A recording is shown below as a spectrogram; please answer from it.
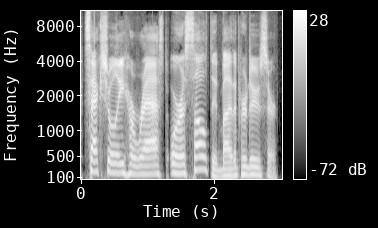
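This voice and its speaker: A woman working as a radio co-host, reading the news deliberately and adding wry, emphatic asides in casual banter. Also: low-pitched, expressive, no room sound, studio quality.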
